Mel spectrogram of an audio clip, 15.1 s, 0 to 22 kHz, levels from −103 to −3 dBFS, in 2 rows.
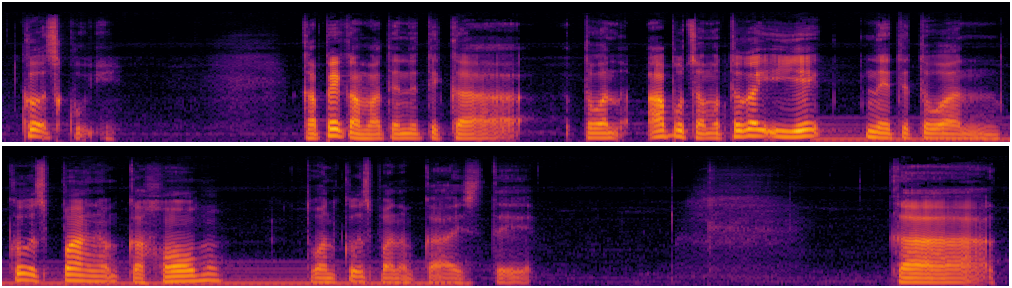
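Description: A speech recording with mains hum from 6.04 s to 11.10 s. A steady 50 Hz tone sits under the speech, about 20 dB below it. Power-line energy is leaking into the signal path, through a ground loop or a nearby transformer.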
